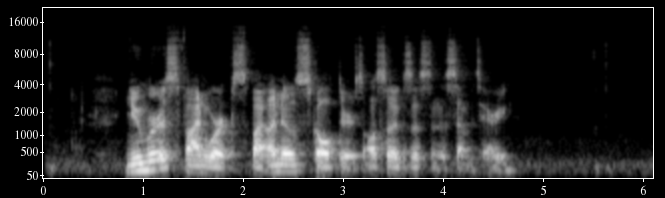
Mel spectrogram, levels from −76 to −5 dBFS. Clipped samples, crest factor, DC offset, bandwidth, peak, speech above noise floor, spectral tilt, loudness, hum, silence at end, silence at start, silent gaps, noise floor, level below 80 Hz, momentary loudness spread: under 0.1%; 18 dB; under 0.1%; 13 kHz; -2 dBFS; 40 dB; -5 dB/octave; -17 LUFS; none; 1.4 s; 0.85 s; none; -57 dBFS; -64 dBFS; 13 LU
